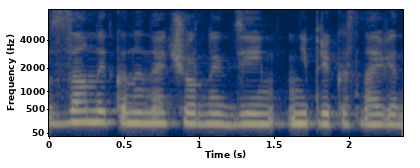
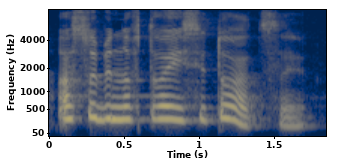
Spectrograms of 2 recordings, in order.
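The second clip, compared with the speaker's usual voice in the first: upbeat, higher-pitched afterthought; cheerful; 6 semitones higher than usual. A narrator's reading. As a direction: round it off chirpily. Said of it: "бодро подытожила подруга".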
